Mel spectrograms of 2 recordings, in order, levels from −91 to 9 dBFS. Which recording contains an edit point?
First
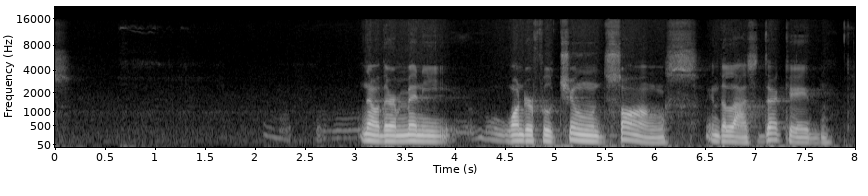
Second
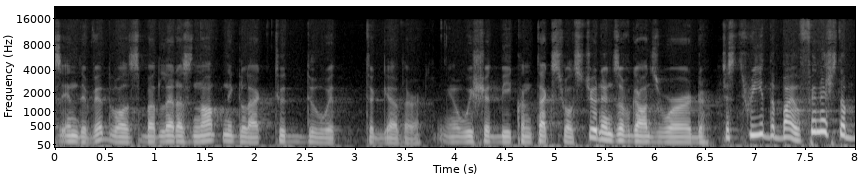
second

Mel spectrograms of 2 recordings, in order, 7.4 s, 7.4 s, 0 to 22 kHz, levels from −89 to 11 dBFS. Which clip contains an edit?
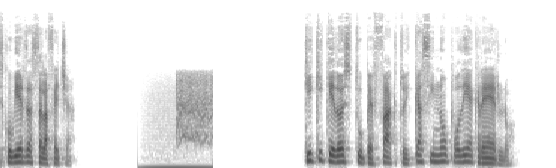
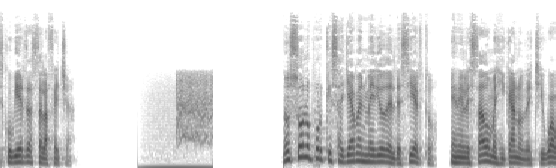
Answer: second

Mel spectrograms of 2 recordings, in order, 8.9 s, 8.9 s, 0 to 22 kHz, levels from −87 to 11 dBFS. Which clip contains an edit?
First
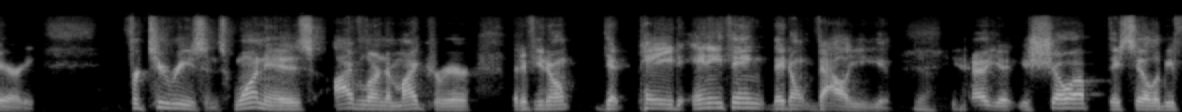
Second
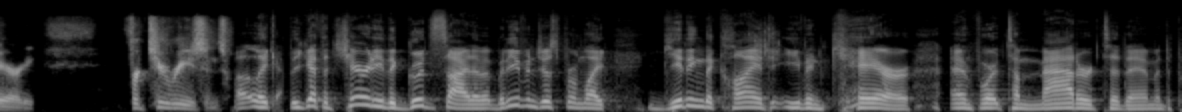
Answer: second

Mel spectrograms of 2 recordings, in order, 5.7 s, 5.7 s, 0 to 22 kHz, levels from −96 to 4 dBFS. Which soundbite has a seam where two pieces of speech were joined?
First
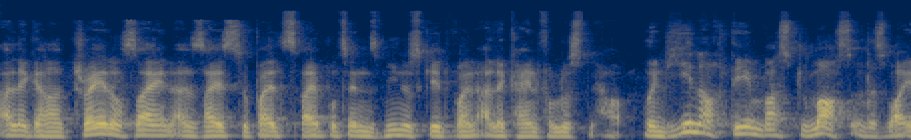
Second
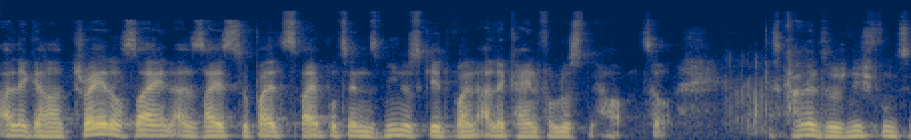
first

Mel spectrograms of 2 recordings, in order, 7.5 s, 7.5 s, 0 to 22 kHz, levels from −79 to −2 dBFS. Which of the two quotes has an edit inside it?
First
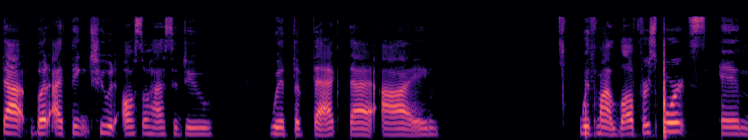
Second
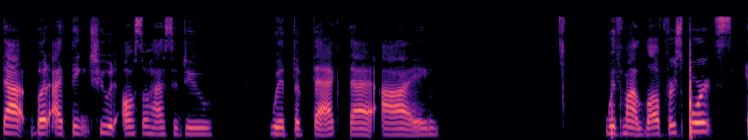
first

